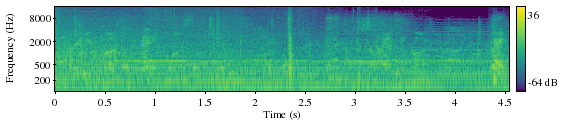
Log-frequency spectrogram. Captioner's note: reporters talking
